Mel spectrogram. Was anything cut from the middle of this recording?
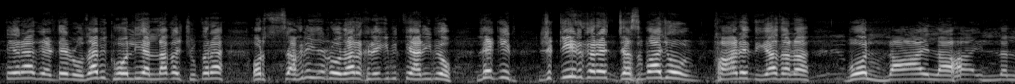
no; 0 cuts

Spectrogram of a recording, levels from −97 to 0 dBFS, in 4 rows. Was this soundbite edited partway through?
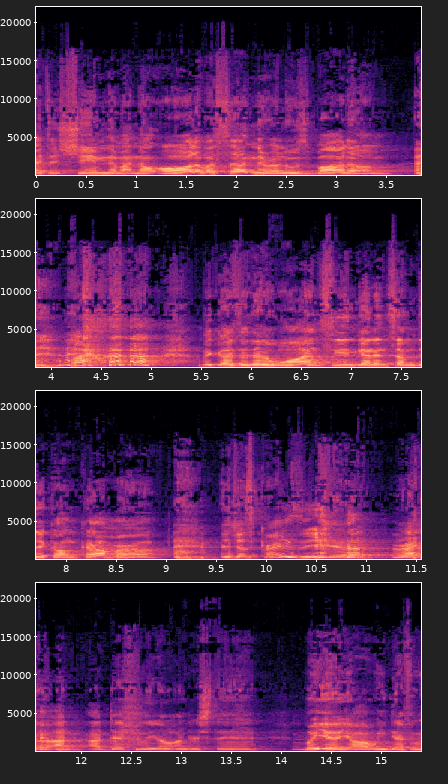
no; 0 cuts

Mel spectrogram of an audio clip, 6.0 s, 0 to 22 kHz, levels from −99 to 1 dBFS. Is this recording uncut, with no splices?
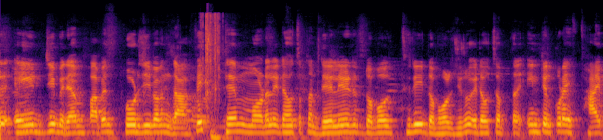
no; 1 cut; at 2.2 s

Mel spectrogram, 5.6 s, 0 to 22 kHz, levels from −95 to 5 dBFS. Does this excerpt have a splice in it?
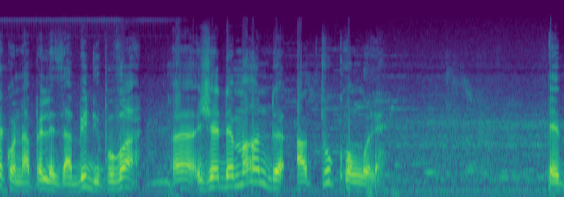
yes; 1 cut; at 1.6 s

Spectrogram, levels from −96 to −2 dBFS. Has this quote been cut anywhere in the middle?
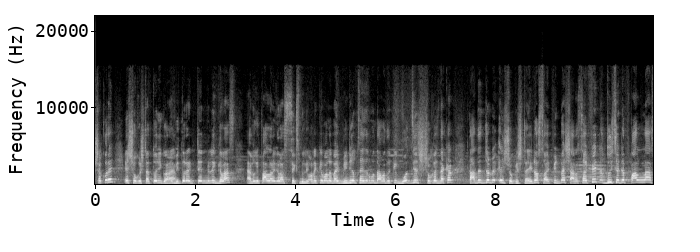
yes; 3 cuts; at 1.6 s, 4.3 s, 10.1 s

